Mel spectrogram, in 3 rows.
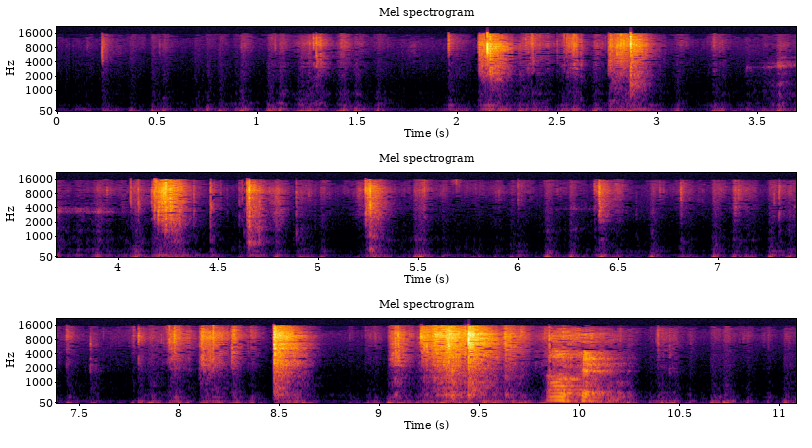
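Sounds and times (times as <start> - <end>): wrapper tearing and crinkling: 2.0 - 3.0, 4.0 - 5.5, 6.3 - 10.0.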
